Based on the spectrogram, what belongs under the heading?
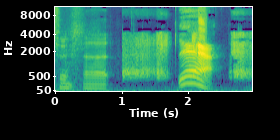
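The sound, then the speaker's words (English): Two loud fart sound effects from a soundboard in quick succession, the first buzzy and sputtering, the second a rising-and-falling squeaky blurt, followed by a short muffled rasp. “This fart soundboard has like 60 different farts.”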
